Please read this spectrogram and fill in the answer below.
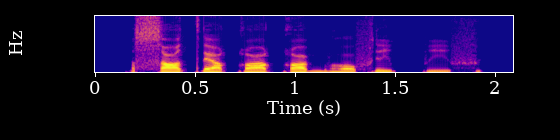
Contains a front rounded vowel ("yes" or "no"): no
